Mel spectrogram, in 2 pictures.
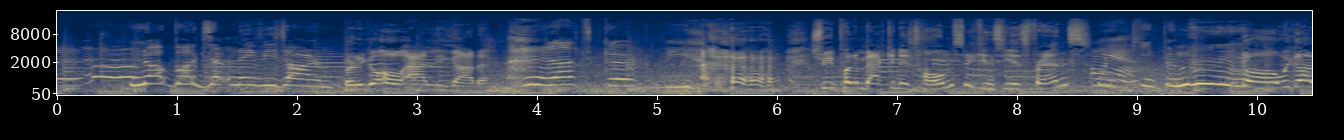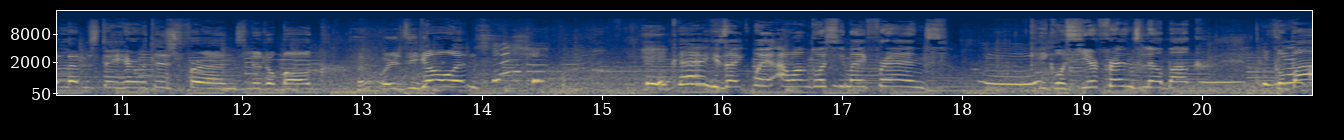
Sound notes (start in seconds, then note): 5.2 laughs; 9.2 laughs; 13.9 laughs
